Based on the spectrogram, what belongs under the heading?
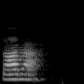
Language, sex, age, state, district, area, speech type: Nepali, female, 60+, West Bengal, Kalimpong, rural, read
